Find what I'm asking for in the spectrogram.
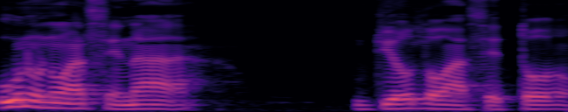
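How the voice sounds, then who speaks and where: With an English accent, a man of medium pitch speaks at a very slow pace with ordinary pitch variation in a very clean recording with a silent background. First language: English (speaking Spanish). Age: 50s. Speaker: missionary and youth minister. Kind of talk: sermon.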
